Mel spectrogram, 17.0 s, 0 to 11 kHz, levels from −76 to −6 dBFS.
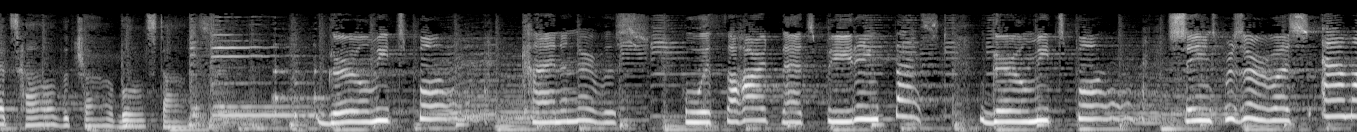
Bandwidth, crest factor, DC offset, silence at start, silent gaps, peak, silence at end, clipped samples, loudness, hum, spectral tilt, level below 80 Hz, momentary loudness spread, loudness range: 8 kHz; 14 dB; 0.2%; 0 s; none; -2 dBFS; 0 s; under 0.1%; -17 LUFS; none; -4.5 dB/octave; -34 dBFS; 12 LU; 4 LU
